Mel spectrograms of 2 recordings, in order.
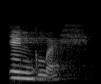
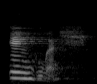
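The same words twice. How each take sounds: No difference in how they are said.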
